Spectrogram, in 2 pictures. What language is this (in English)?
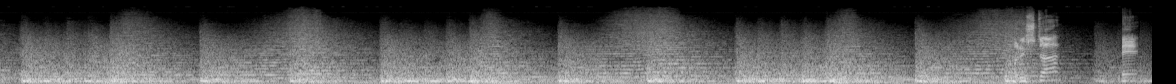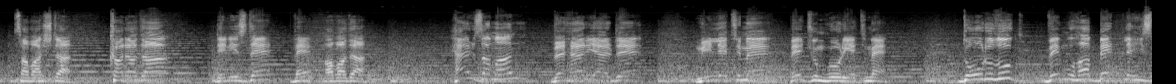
Turkish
